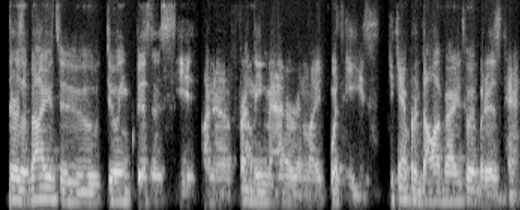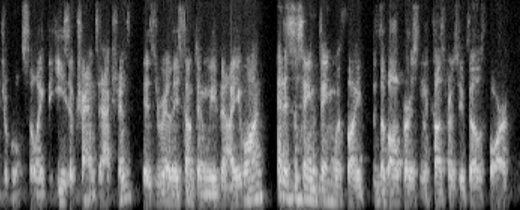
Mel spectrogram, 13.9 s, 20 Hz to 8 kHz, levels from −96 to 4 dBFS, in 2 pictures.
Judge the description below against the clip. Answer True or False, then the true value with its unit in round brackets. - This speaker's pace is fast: True (230 wpm)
